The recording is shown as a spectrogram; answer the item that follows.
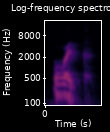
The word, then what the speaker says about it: rake: I tapped 3 times because I heard 3 sounds. I know that there's 4 letters though that spell this word. That magic E, or that silent E on the end, is making the A say its name.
